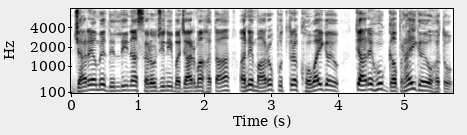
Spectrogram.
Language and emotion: Gujarati, fearful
